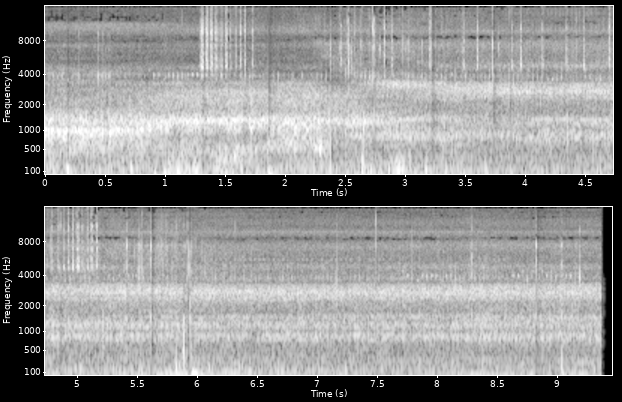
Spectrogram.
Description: Insects and frogs call out, water gurgles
